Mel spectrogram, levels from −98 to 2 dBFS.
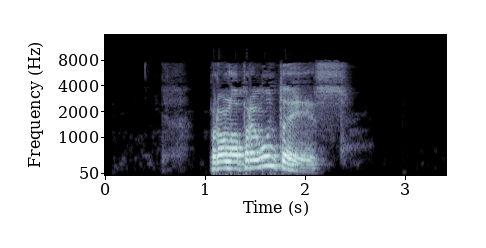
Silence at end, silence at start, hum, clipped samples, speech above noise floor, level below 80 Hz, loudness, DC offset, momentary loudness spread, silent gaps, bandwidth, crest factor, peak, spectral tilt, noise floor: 1.05 s; 1.05 s; none; under 0.1%; 53 dB; -56 dBFS; -11 LUFS; under 0.1%; 19 LU; none; 8 kHz; 14 dB; 0 dBFS; -6 dB/octave; -64 dBFS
